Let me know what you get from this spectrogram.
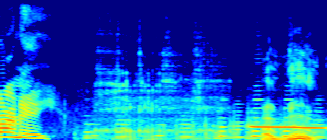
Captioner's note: snores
